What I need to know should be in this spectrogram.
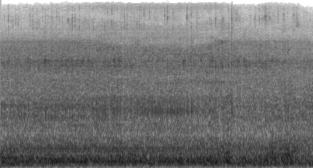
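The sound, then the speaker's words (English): Airplane engine droning steadily as the aircraft comes down to land in a field away from the runway, a continuous, fairly loud roar with no voices and no clear change in pitch. “He was trying to get back to the runway too, but at this point, he is already. He's landing somewhere in the field.”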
